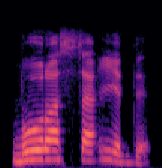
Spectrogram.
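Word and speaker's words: بورسعيد: dengan harakat fathah makanya contohnya bu Said ini dibacanya bur Said ya Nah karena Said di sini nanti dihukumi seperti tak marbutah coba lihat setiap yang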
